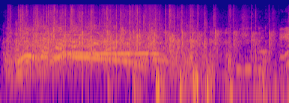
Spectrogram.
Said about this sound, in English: Okay, here's a round of applause. Men deserve it.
